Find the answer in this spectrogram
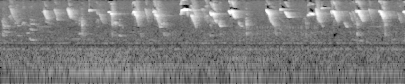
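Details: Young saffron finch singing a lot: a rapid run of bright, high chirps and short downslurred notes, closely spaced at about two per second, with steady faint background hiss.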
